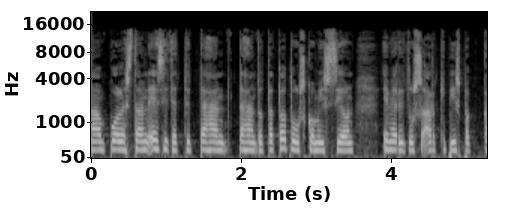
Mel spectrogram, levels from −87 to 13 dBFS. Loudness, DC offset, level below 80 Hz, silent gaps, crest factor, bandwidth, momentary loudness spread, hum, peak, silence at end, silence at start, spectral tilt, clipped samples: -19 LUFS; under 0.1%; -42 dBFS; none; 14 dB; 14.5 kHz; 5 LU; none; -6 dBFS; 0 s; 0 s; -4 dB/octave; under 0.1%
